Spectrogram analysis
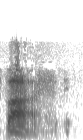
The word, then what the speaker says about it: Sfath: Whose name was Sfath. That may not help matters, but he was called Sfath. I believe that was spelled S-F-A-T-H.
